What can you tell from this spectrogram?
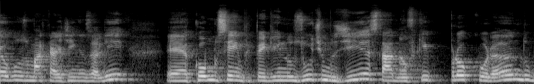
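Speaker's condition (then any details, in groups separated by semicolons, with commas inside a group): No condition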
